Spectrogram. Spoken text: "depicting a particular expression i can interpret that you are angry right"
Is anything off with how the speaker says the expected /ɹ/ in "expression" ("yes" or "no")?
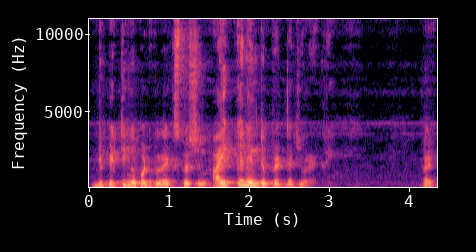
yes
